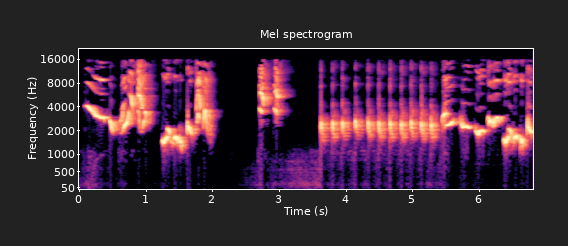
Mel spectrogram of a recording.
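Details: White-rumped shama of the Medan type, a morning lure recording used to prompt other shamas to sing: rich, varied song of fluting whistles and sweeping notes, a fast run of about fifteen sharp chips, then more whistled phrases.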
